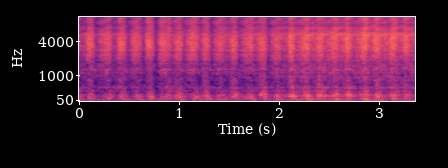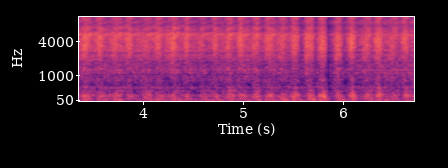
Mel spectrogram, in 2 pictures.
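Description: A blue wooden colored pencil fills in the letter C on a flat, thin white paper coloring page, its tip scratching and rubbing over the paper in quick, repeated back-and-forth strokes. The result is a steady, rhythmic, bright scratchy hiss with a soft low rumble underneath.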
